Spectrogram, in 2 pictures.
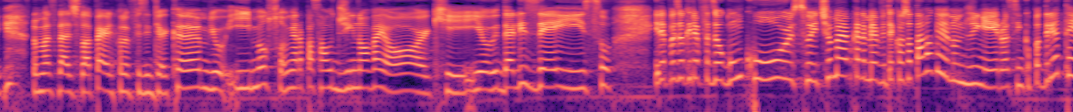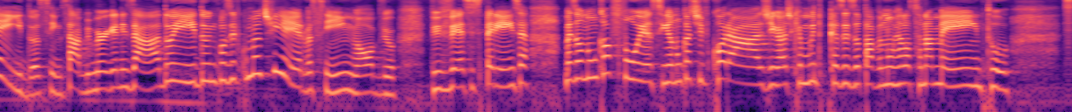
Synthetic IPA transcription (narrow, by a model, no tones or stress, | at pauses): nũmɐsid̪ad͡ʒɪd͡ʒɪlapɛɾt̪ʊkɐ̃d̪ewfizĩnt̪eɾkɐ̃mbjʊʔɪmewsõɲʊɛɾɐpasaʊd͡ʒiɐẽnɔvajɔɾkʰɪːewid̪ealizejisʊɪd̪epojzewkeɾiɐfazeɾawɡũkʰuɾsʊɪt͡ʃĩɐ̃umɐɛpʊkɐd̪ɐmĩɲɐvid̪ɐkɪewʒat̪avɐɡɐ̃ɲ̃ɐ̃d̪ʊũd͡ʒiɲejɾʊasĩkɪewpod̪eɾiɐt̪eɾid̪ʊasĩsabɪmeoɾɡɐnizad̪ʊid̪ʊĩkluzivɪkõmewd͡ʒĩɲejɾʊasĩɔbviʊviveɛsɐispeɾiẽsjɐmɐzewnũkɐfujasĩewnũkɐt͡ʃivɪkoɾaʒẽj̃ewaʃʊ̥kɪɛmũj̃t̪ʊpʊɾkeazvezɪzewt̪avɐnũɦelasijonamẽnt̪ʊ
